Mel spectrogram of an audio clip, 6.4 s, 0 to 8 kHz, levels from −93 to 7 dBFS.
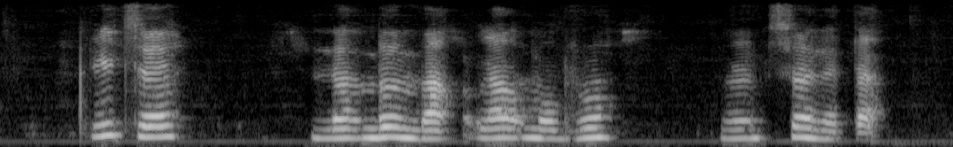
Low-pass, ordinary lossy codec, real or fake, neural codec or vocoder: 7.2 kHz; Opus, 64 kbps; fake; codec, 44.1 kHz, 2.6 kbps, SNAC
